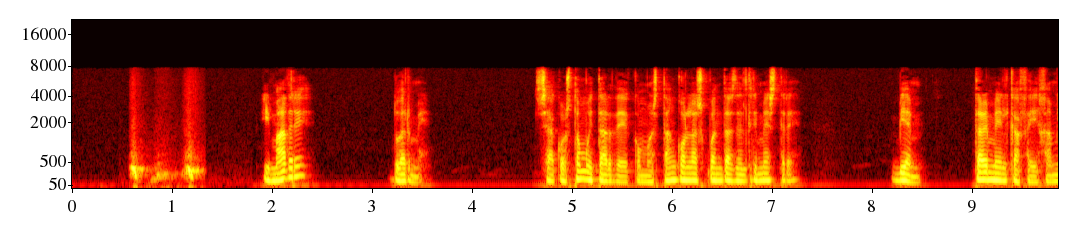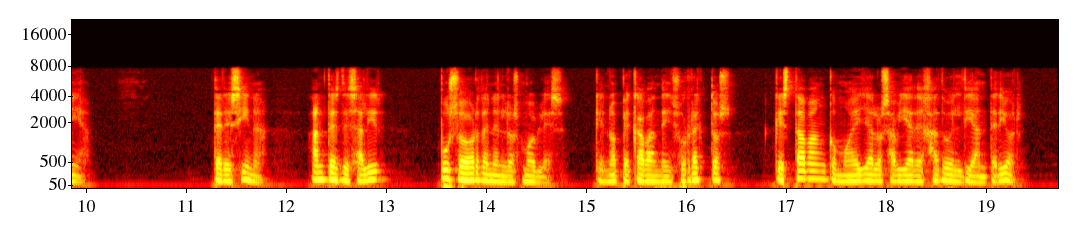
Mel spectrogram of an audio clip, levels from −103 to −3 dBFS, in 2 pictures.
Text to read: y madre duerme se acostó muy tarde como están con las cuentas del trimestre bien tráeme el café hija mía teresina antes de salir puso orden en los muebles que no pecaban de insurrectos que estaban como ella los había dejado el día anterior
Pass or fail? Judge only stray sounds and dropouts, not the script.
fail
